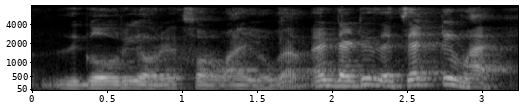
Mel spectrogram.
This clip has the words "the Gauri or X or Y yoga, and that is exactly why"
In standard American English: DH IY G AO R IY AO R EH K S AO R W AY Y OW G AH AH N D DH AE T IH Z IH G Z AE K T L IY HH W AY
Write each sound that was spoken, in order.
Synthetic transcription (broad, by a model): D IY G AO R IY AO R EH K S AO R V AY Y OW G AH AH N D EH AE T IH Z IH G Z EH K T IY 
